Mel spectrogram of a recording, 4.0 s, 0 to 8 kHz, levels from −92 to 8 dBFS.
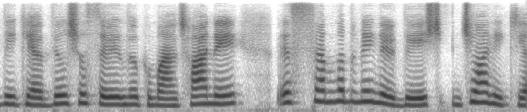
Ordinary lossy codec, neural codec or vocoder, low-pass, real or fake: Opus, 64 kbps; codec, 16 kHz, 0.5 kbps, FreqCodec, larger model; 7.2 kHz; fake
